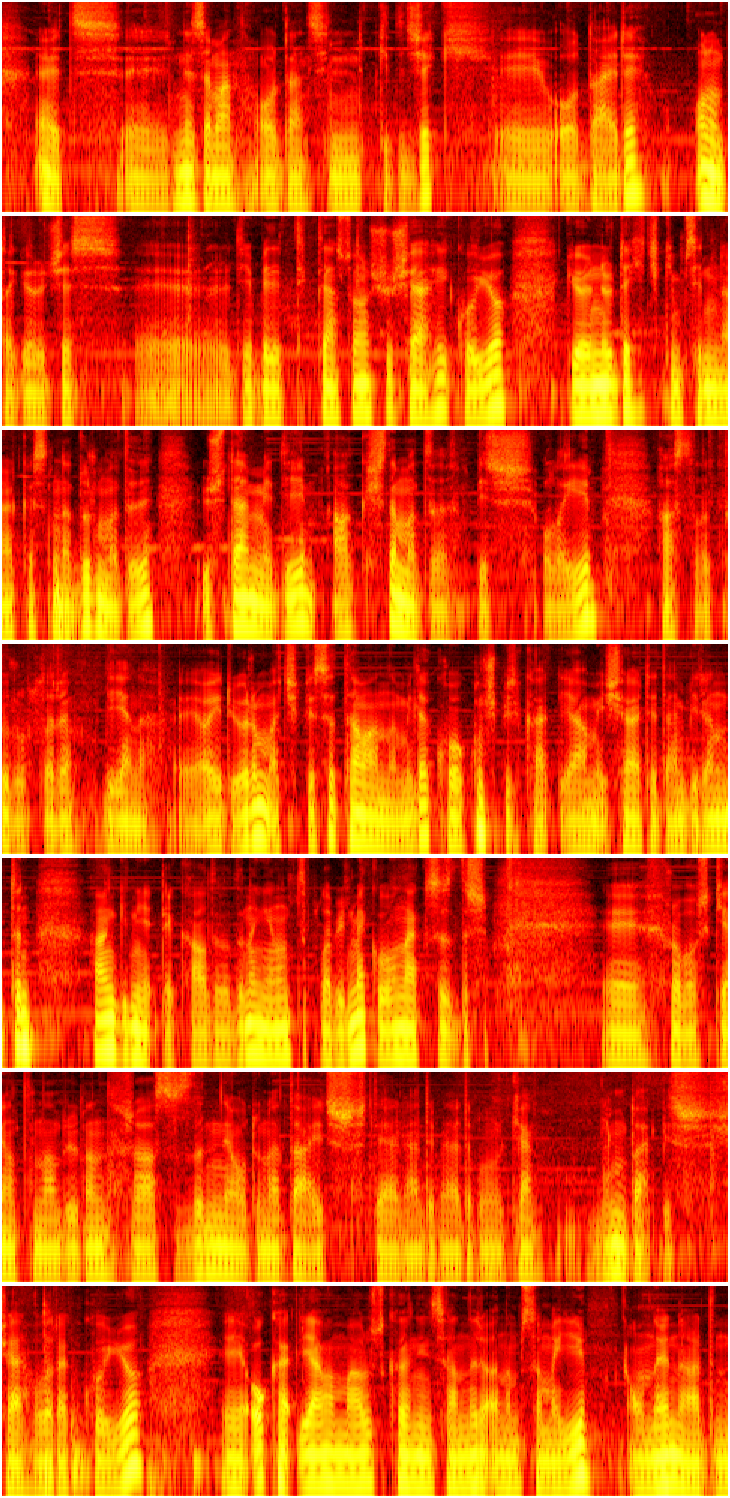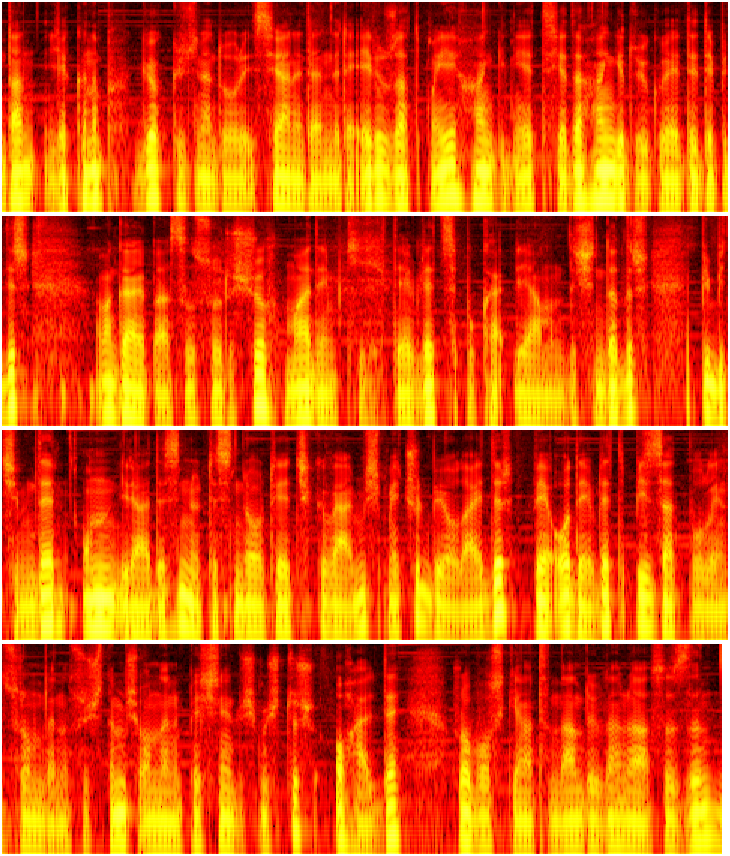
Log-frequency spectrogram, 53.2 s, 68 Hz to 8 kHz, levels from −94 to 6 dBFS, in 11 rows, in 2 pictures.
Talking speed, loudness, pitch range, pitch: 145 wpm, -23 LUFS, 70-90 Hz, 75 Hz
